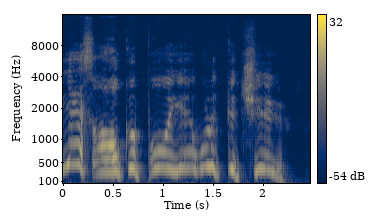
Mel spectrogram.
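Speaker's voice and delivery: very high, joyful, excited voice. Praising the dog the moment it chews its toy: really happy, excited voice. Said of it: "use a really happy, excited voice and be like".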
